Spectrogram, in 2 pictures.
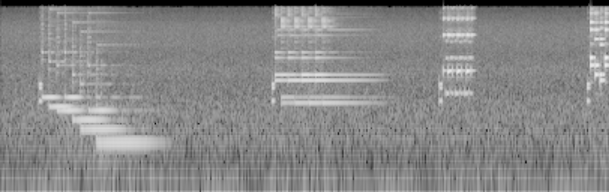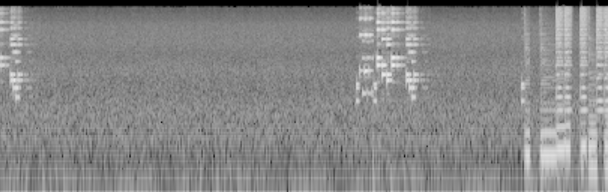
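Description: Several short electronic phone ringtone jingles and chimes from Pokemon Colosseum play in separate bursts with quiet gaps between them, starting with a descending tone run.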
